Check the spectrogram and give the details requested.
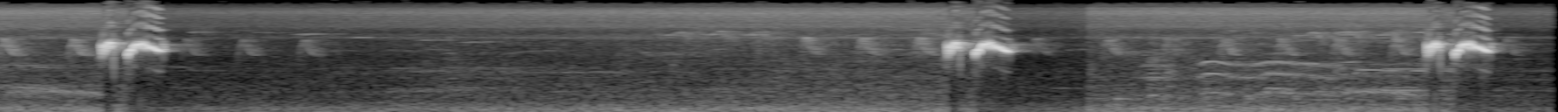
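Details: Female bird calling so that males will sing actively. A loud paired chirp, a quick note and a longer bent whistle, comes three times at irregular four-second and two-second gaps, over quieter repeated ticks from other birds.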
